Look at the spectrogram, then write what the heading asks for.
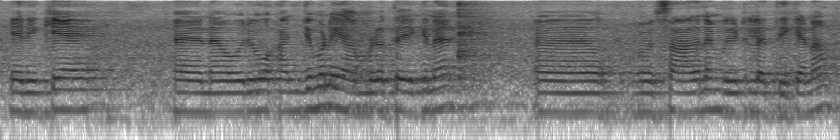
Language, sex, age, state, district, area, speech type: Malayalam, female, 45-60, Kerala, Kottayam, rural, spontaneous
